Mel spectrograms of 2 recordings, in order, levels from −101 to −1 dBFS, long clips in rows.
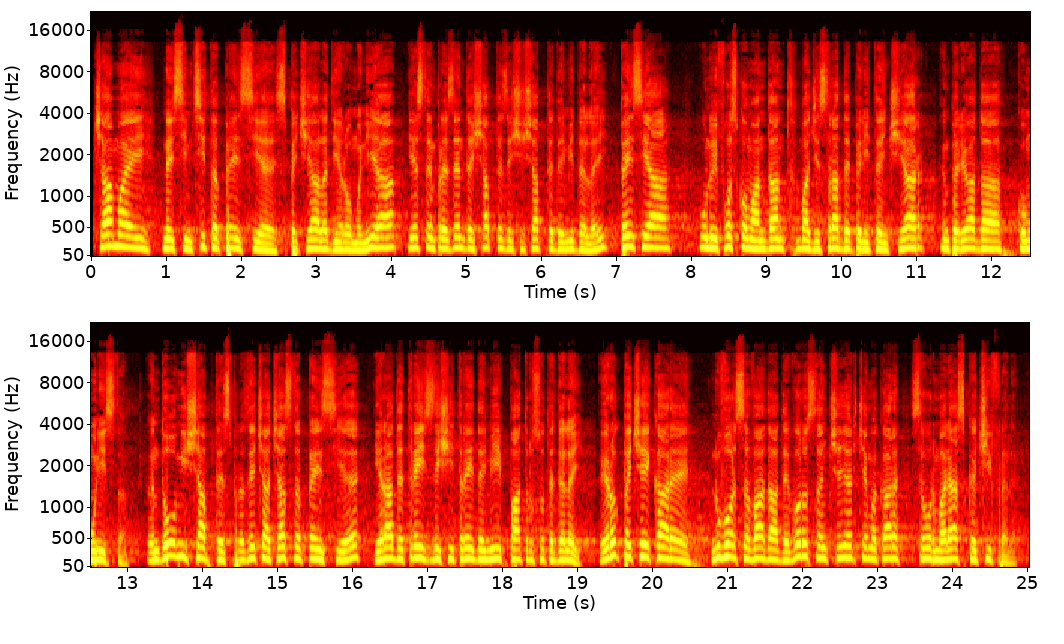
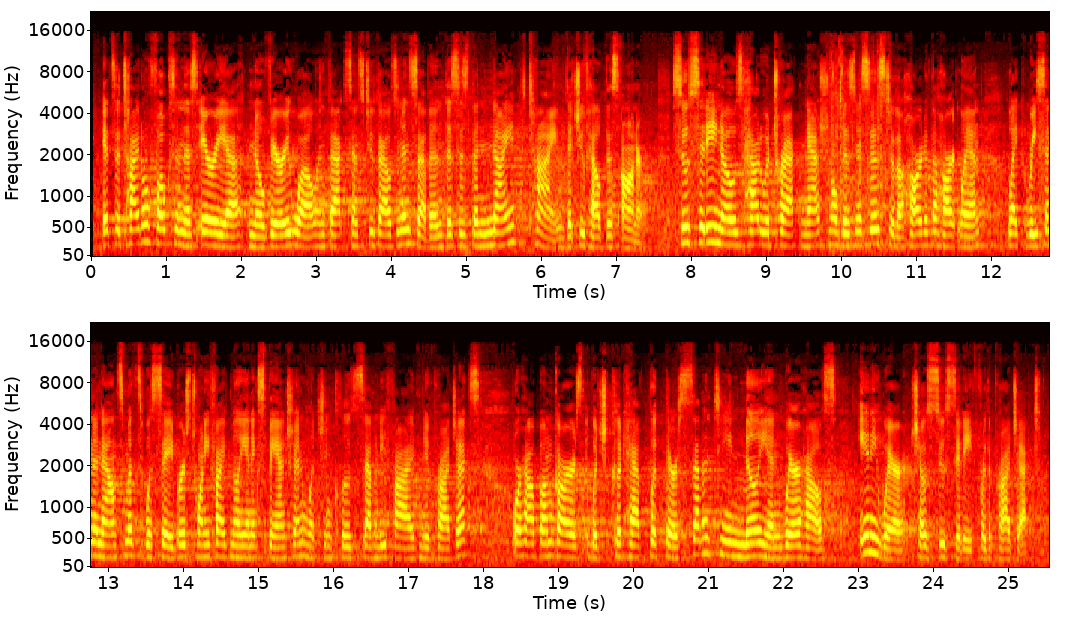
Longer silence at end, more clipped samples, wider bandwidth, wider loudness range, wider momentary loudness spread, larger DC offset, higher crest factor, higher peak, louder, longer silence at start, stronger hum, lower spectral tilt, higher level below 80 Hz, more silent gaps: first, 0.15 s vs 0 s; neither; second, 13.5 kHz vs 15.5 kHz; about the same, 2 LU vs 3 LU; about the same, 5 LU vs 7 LU; neither; about the same, 18 dB vs 20 dB; about the same, -6 dBFS vs -6 dBFS; about the same, -25 LUFS vs -24 LUFS; about the same, 0.05 s vs 0.05 s; neither; first, -6 dB/octave vs -2 dB/octave; first, -42 dBFS vs -64 dBFS; neither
